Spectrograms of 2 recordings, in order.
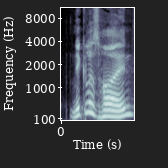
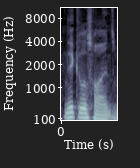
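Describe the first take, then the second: First: Higher and louder, rising hype; excited call. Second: Said in the usual way. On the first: Real, not acted. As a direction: call his name out like a fan. Name repeated, then hyped.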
